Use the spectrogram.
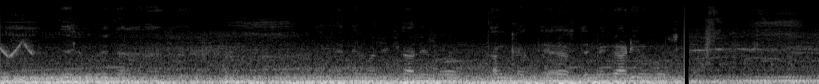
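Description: Heavy road traffic in a jam where vehicles are stuck behind a sugarcane-laden vehicle blocking the road near a bridge: a steady loud engine rumble with passing cars and faint horns throughout, while people talk faintly in the background.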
